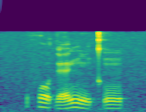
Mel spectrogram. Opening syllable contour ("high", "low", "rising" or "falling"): falling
